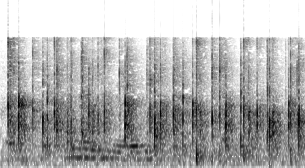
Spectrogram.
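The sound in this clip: Applause for the planning staff at a committee meeting: a small group claps, producing many crisp, uneven hand slaps that overlap in a busy, rattling patter at a moderate level.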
